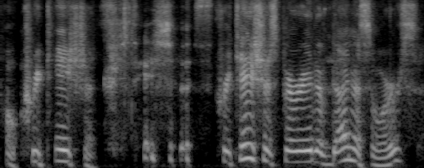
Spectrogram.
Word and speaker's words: Cretaceous: Wanted me to pronounce to say. Crustaceans? Cretaceous.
